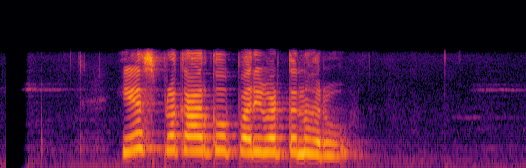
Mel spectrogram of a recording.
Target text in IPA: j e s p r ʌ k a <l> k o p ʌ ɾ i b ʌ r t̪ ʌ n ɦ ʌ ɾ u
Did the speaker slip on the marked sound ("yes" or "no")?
yes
